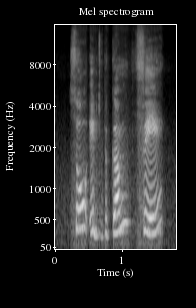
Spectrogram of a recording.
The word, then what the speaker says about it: fais: T, so it become fais. Pronunciation is same, fais, fais, fais, but there is a difference of spelling, letter, S and T, okay.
